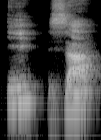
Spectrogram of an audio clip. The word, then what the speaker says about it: Isaías: Alors c'est I-S-A I com acento agudo, A-S. Leve com ça, I-S-A-I. Accent aigu, A-S. Le prononcer comme ça, Isaías.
